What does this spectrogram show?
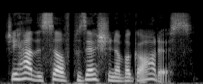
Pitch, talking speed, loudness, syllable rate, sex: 200 Hz, 235 wpm, -18 LUFS, 5.9 syllables/s, female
